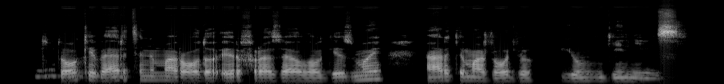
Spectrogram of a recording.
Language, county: Lithuanian, Kaunas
